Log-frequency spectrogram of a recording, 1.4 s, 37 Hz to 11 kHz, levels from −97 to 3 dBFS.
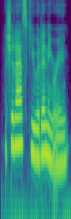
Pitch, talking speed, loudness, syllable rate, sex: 205 Hz, 290 wpm, -15 LUFS, 6.6 syllables/s, female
